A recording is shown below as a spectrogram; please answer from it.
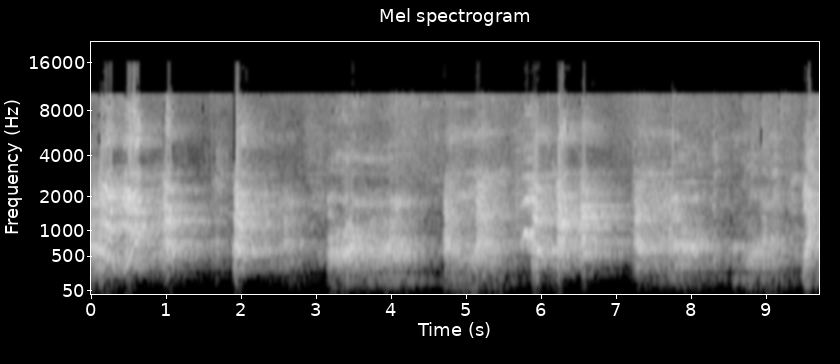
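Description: A Weimaraner makes a run of whiny, yodeling grumbles and yips, rising and falling in short bursts.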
